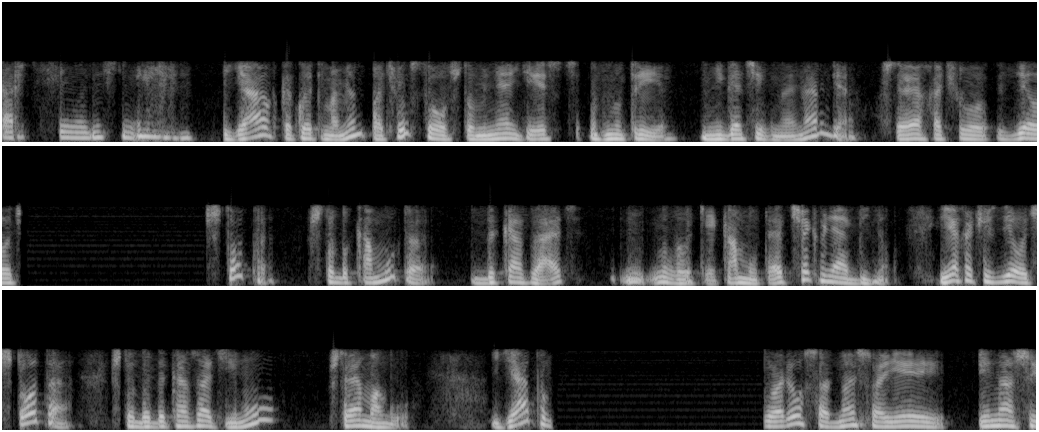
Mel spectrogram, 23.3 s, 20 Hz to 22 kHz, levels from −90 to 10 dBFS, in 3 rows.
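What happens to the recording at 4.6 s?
At 4.6 s, as throughout, tandem speech coding: repeated decode-recode passes compound into muffled, warbly roughness beyond any single codec, with nothing above 3.7 kHz.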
